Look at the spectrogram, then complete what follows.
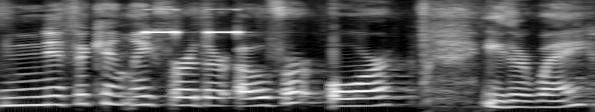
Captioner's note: timer beeps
